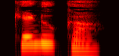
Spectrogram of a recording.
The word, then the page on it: ಕೆಡುಕ: keḍuka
